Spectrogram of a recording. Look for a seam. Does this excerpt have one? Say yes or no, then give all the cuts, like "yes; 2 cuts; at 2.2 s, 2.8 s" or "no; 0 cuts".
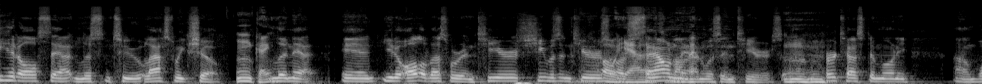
yes; 2 cuts; at 1.4 s, 3.3 s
